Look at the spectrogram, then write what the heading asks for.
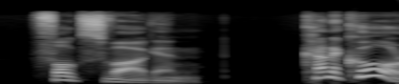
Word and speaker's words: Volkswagen: So, going back to our example, in folkswagen, it's the W that makes that V sound. Folks vogen.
